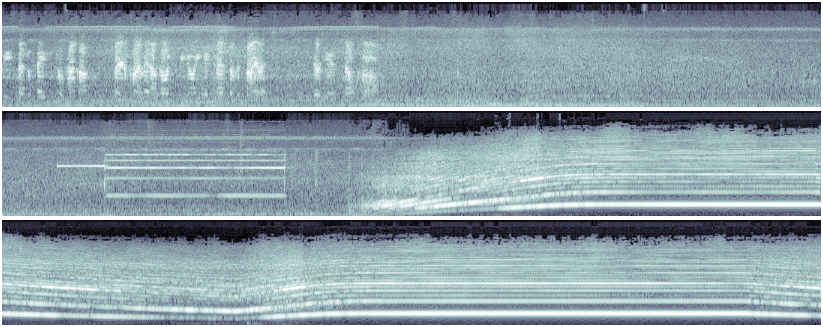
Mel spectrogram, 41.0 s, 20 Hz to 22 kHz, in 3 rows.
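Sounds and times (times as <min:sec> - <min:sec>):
two-tone paging tones over radio: 0:14.6 - 0:18.4
siren wailing: 0:14.6 - 0:18.6, 0:19.4 - 0:40.9.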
